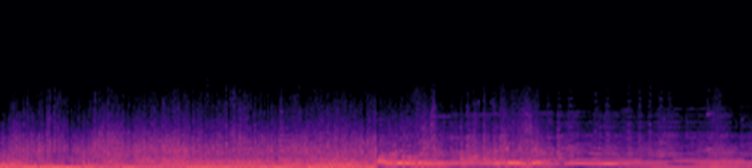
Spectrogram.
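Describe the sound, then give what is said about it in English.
Ships exploding in a drama: a dense, continuous roar of explosions fills the first five seconds, then gives way to sustained, music-like tones. “Ships. They simply explode.”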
